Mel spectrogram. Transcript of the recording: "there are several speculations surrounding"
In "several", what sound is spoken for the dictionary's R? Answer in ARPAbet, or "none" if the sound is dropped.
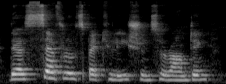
R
